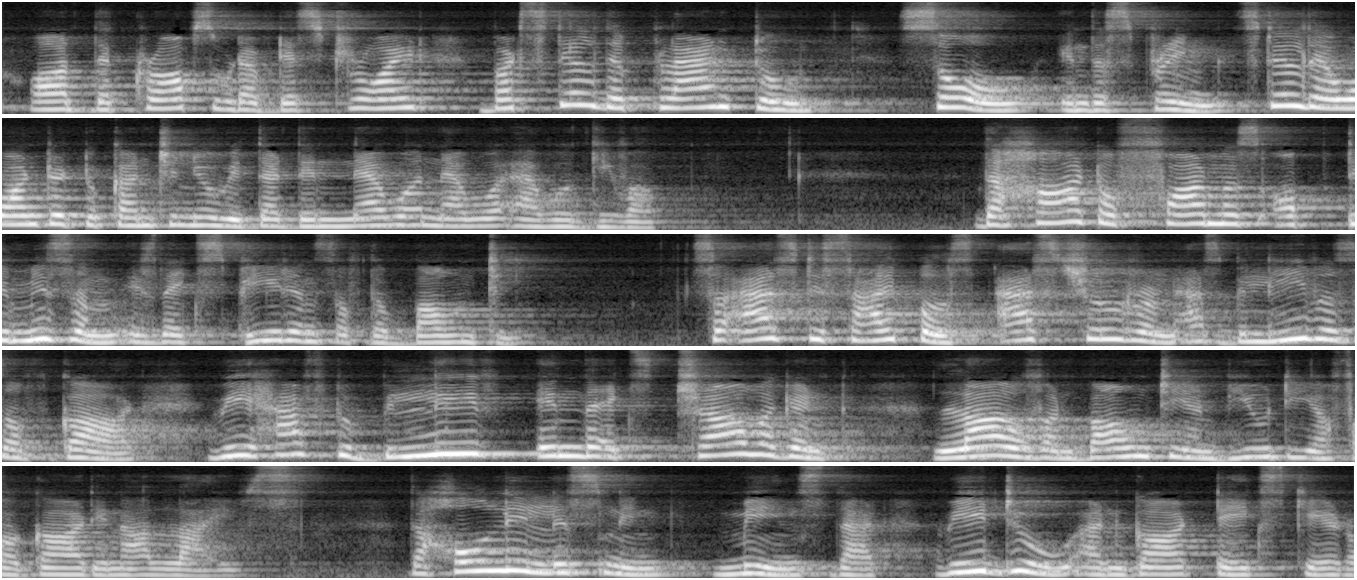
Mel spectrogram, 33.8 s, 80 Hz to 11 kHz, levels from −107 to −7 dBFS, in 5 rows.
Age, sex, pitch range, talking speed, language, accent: 50-69, female, 200-275 Hz, 135 wpm, English, Indian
